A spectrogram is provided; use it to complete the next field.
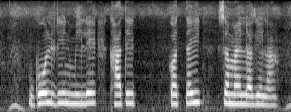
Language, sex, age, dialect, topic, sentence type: Magahi, female, 18-24, Western, banking, question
